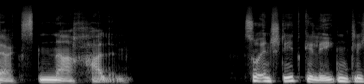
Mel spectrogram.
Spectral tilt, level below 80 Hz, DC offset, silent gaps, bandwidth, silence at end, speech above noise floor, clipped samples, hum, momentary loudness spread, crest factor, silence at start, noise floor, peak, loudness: -6.5 dB/octave; -62 dBFS; under 0.1%; 1.36-2.22 s; 14 kHz; 0 s; over 71 dB; under 0.1%; none; 15 LU; 14 dB; 0 s; under -90 dBFS; -8 dBFS; -20 LUFS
